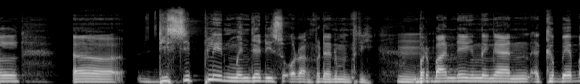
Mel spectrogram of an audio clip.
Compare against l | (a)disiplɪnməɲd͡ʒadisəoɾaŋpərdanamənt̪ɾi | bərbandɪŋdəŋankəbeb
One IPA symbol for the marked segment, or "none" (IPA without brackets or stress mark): ə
